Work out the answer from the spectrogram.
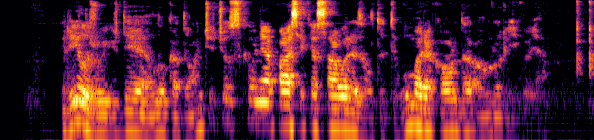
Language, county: Lithuanian, Vilnius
